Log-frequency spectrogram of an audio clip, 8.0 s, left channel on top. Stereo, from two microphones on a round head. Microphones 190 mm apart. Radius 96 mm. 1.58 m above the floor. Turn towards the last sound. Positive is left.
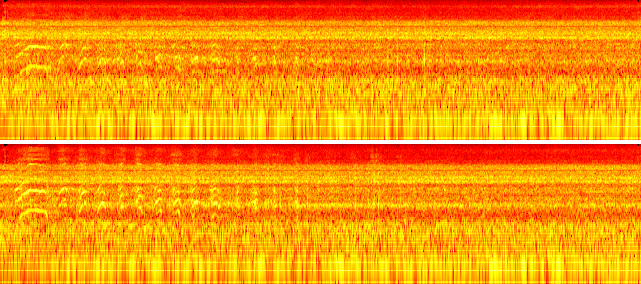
turn(degrees=-85)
